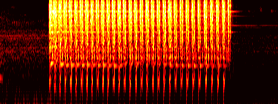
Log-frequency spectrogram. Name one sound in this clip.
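A gun fires a long, rapid burst of shots.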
